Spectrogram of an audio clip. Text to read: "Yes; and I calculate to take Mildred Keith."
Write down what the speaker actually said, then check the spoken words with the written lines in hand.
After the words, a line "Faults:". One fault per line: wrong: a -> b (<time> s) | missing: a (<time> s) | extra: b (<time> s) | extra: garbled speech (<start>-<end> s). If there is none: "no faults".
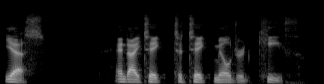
"Yes; and I take to take Mildred Keith."
Faults:
wrong: calculate -> take (1.4 s)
